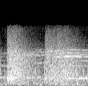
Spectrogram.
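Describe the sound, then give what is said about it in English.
Two sharp gunshot bursts from hard-riding men break through a loud, steady roar of stampeding longhorn cattle, the Bar J cattle, in the main street of Smith's Corners. The first comes just after the start and the second near the middle, with no voices. “Raging longhorns filled the main street of Smith's Corners, goaded to a frenzy of fear by hard-riding men whose guns filled the air with flying lead, driving everyone to cover.”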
